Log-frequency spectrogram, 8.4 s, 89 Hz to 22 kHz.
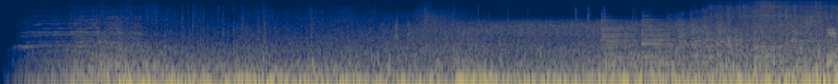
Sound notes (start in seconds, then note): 0.2 horse neighing; 0.3 hooves rumbling; 6.0 gentle music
